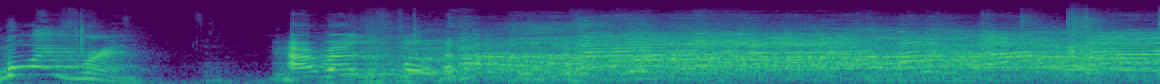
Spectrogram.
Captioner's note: audience laughing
